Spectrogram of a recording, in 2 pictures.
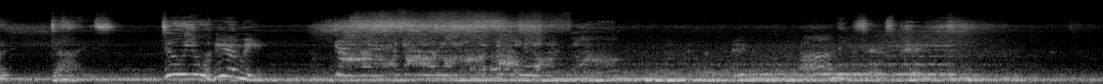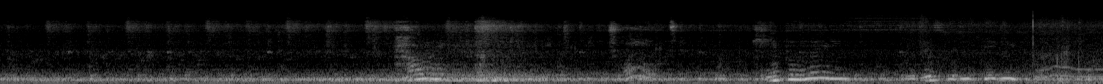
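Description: A television plays game sounds through its speakers.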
